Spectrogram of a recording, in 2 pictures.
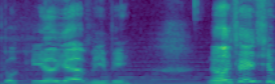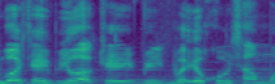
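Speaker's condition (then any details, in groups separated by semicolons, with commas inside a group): Cerebral palsy; diagnosed in childhood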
